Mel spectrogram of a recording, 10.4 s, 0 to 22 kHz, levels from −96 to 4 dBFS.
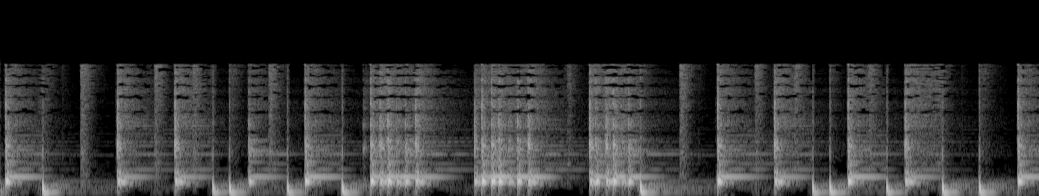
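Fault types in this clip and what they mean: MP3 compression: The music has nothing above 6.5 kHz, and the codec damage is plainly audible. Weak frequency lines switch on and off between frames, giving a watery, swirling texture. This is likely MP3 coding short of bits, which fits a bitrate near 27 kbps.
pre-echo: Two attacks, at 1.15 s and 7.15 s, each have a brief hiss of about 20 ms just before them. The codec spreads its noise over a whole block. Noise meant for the loud attack leaks into the quiet moment before it.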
